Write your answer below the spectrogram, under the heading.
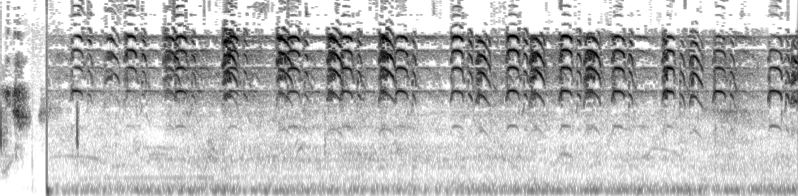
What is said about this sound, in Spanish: Y aquí a la mañana escuchamos a los teros tres teritos, siempre pisando sobre el pasto, nunca las ramas, siempre caminando sobre la tierra. Así comienza el día.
